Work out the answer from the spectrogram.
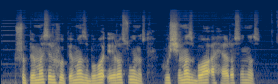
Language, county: Lithuanian, Šiauliai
